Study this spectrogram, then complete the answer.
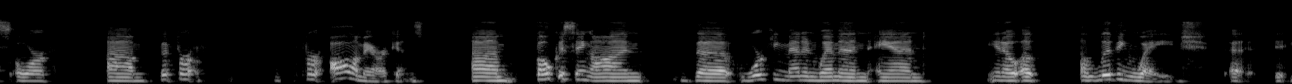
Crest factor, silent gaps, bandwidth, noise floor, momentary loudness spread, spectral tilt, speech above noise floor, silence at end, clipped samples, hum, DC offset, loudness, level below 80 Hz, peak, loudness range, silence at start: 18 dB; none; 8 kHz; -86 dBFS; 17 LU; -6 dB/octave; 60 dB; 0.1 s; under 0.1%; none; under 0.1%; -27 LUFS; -78 dBFS; -10 dBFS; 4 LU; 0 s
